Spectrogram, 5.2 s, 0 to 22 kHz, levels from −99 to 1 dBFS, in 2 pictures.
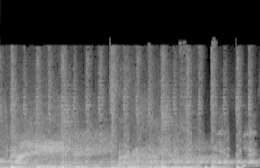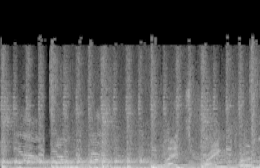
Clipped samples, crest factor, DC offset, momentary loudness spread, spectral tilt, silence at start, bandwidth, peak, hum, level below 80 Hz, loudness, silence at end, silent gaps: under 0.1%; 18 dB; under 0.1%; 4 LU; -4.5 dB/octave; 0 s; 17 kHz; -2 dBFS; none; -32 dBFS; -20 LUFS; 0 s; none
